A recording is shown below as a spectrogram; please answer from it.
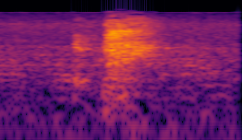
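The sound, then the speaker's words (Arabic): A single sneeze: a faint catch of breath, then a sharp, breathy burst that quickly fades, standing alone against a quiet background. “يرحمك الله”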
